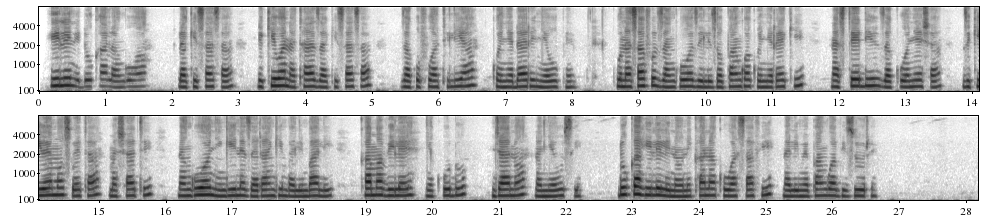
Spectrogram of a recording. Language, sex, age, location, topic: Swahili, female, 18-24, Nairobi, finance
